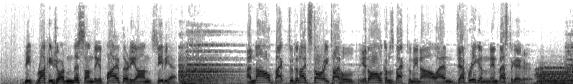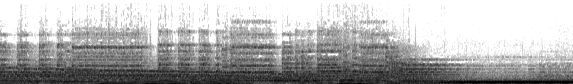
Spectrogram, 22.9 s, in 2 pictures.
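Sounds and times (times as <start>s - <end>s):
speech: 0.5s - 3.7s, 4.9s - 10.8s
music: 3.6s - 22.9s
taxi cab engine accelerating: 19.4s - 22.9s.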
